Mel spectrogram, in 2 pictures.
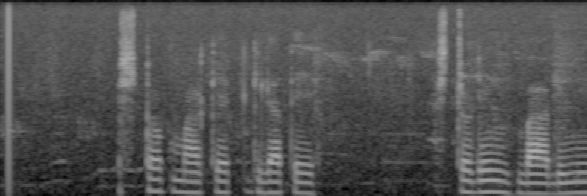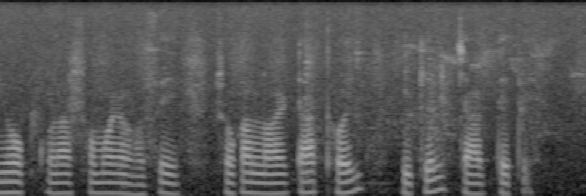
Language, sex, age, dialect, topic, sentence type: Bengali, male, 18-24, Rajbangshi, banking, statement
